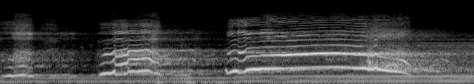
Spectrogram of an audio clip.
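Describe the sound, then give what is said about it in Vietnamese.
A ghost's agonized scream of pain, voiced as three drawn-out, wavering wails. Each cry is louder and longer than the one before, and the final sustained cry sags in pitch as it fades. “Một tiếng thét vang lên, nhưng không còn là tiếng gầm gừ oán hận nữa, mà là một tiếng thét đầy đau đớn, như thể đang phải chịu đựng một sự tra tấn khủng khiếp.”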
